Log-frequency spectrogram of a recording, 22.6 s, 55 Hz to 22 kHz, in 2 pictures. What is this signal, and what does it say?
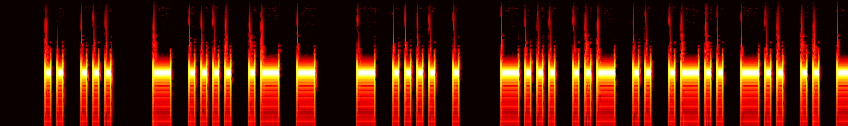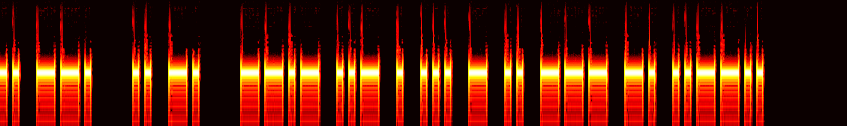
Morse code, heard as a keyed tone, about 15 wpm, 700 Hz. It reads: IS THAT THE BUILDING IN QUESTION?
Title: Sentences from Top 1000 Words - Review Part 5 - 15wpm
